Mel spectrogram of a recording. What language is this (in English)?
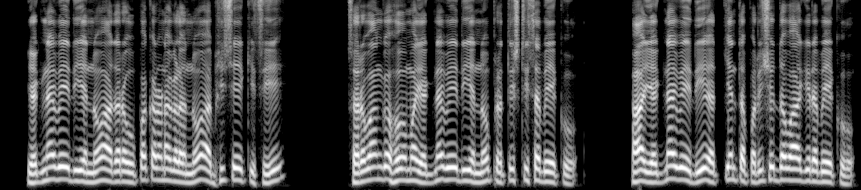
Kannada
